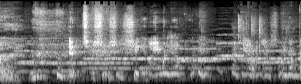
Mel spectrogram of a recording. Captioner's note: snarls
